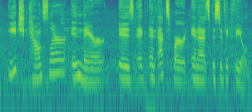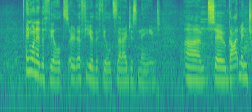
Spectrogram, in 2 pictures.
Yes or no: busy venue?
yes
